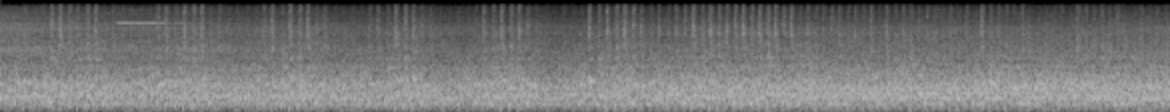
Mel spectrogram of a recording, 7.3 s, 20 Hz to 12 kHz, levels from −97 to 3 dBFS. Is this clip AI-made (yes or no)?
no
